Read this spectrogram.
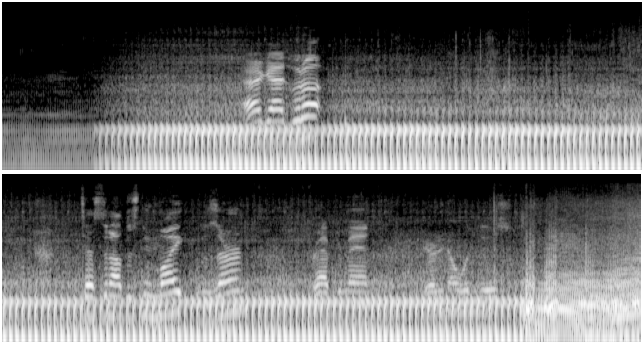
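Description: A quad bike engine rumbles steadily up close.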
